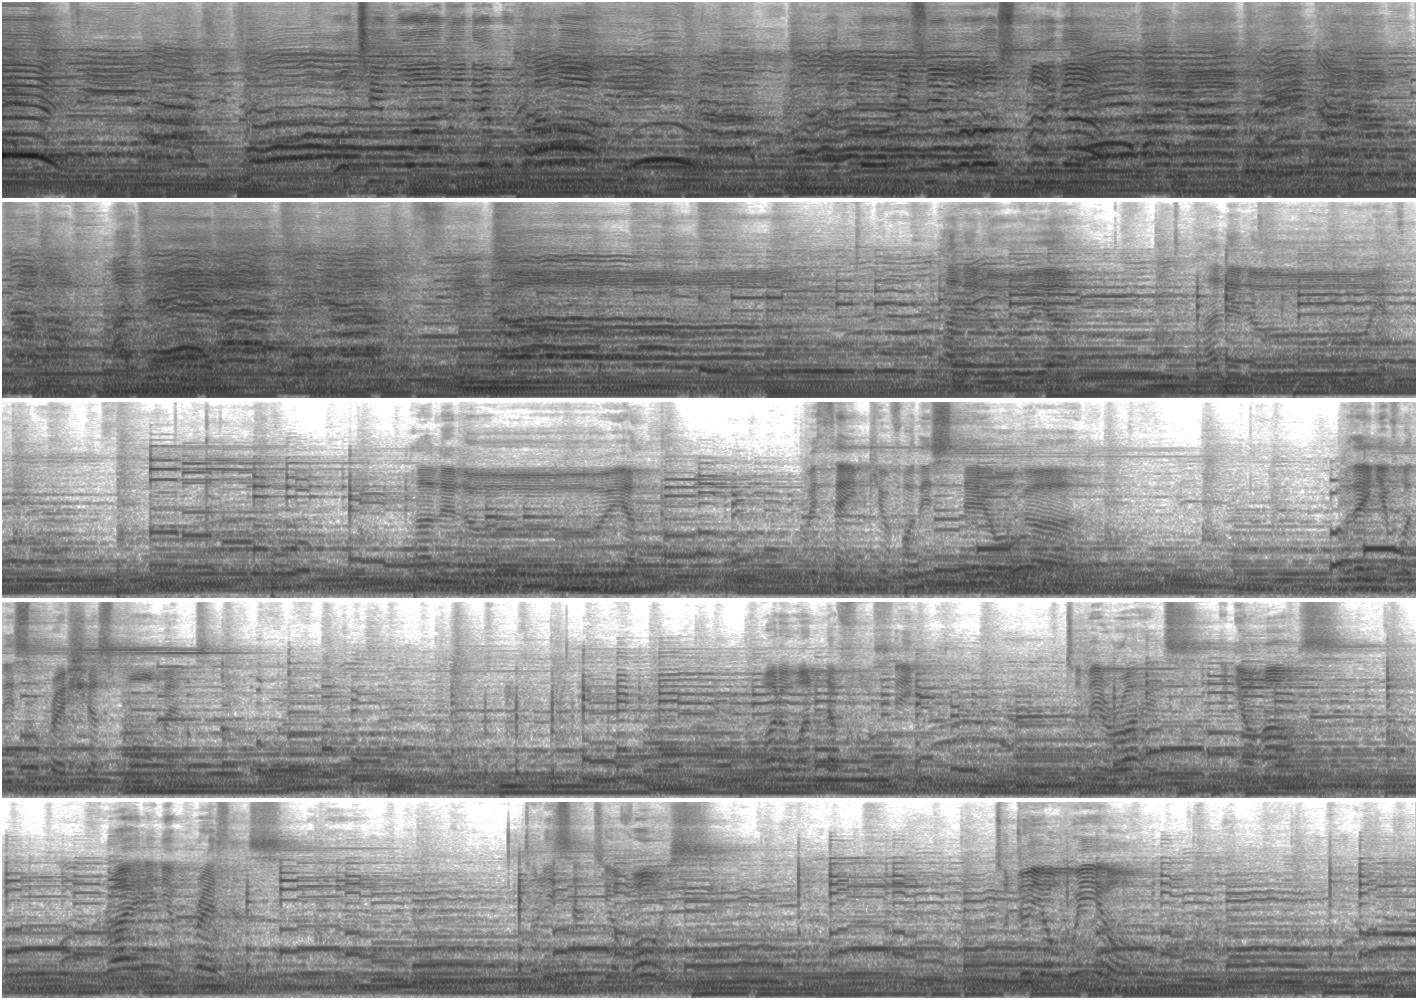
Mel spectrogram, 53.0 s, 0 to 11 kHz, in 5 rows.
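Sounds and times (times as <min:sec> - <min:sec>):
backing band: 0:00.0 - 0:24.1
voices singing gospel music: 0:00.0 - 0:53.0.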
